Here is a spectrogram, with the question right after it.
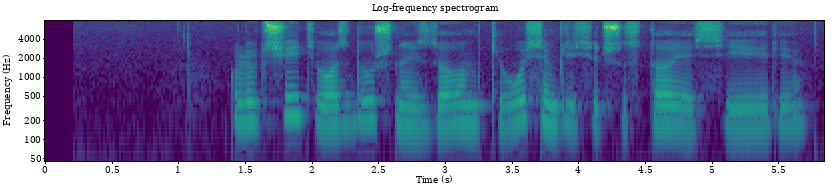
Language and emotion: Russian, sad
